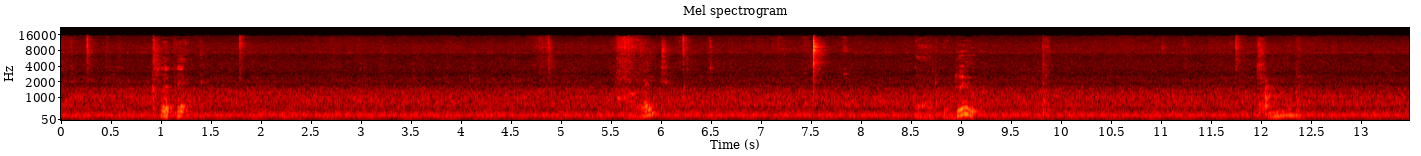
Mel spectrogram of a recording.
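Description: Glass valves clink and scrape as they are pulled from their sockets.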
